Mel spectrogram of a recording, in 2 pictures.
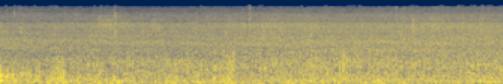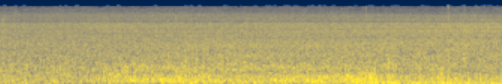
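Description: Rough sea surf breaking on the beach under a strong wind, with the wind also buffeting the microphone. A steady rush of noise that grows a little louder about five seconds in.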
